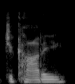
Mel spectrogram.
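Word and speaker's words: JCATI: Aerospace Technology Innovation uh that's abbreviated and and pronounced as jaati um which is a Washington state funded program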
